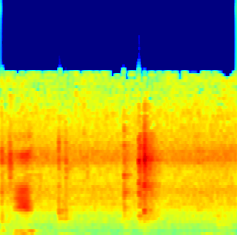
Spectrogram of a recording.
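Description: Slotted steel spatula stirring goat liver pieces in a metal kadai while they sizzle and fry over a gas flame, with a short metallic scrape about one and a half seconds in.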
